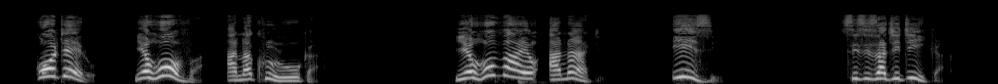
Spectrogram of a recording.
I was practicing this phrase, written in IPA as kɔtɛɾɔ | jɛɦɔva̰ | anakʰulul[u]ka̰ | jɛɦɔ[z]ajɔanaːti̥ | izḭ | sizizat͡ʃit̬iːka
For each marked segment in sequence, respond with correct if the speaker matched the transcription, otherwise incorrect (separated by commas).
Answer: incorrect, incorrect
